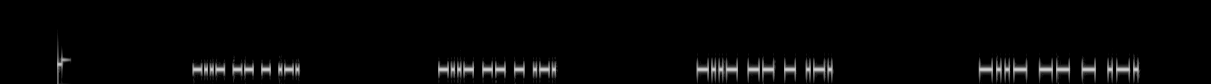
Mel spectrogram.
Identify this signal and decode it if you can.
Morse code, heard as a keyed tone, about 37 wpm, 700 Hz. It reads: XMTR XMTR XMTR XMTR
